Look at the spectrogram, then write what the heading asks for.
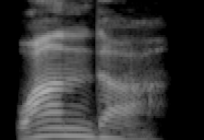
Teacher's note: But in the past tense, wanted to becomes wand. The t sounds become d sounds.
